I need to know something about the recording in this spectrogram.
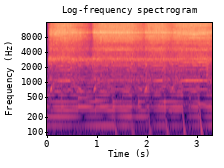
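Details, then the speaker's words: Airsoft gun gearbox on its power source, set to semi, trigger pulled: clean high electric whine with brief dips as the motor spins freely; full electrical connection, no electrical fault in the gearbox. "So the motor's turning. This is good. That means that there's no electrical issues."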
